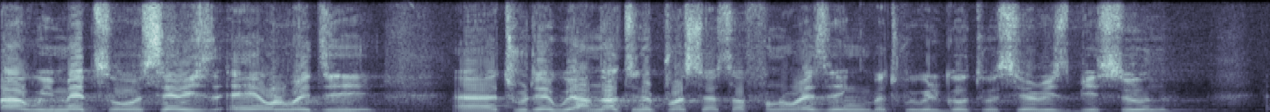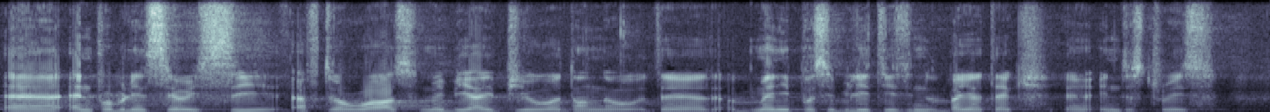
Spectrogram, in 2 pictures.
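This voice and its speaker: A man with a French accent speaks at a very fast pace. His voice sits at medium pitch with ordinary variation. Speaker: startup founder. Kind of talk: Q&A with judges. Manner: halting.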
